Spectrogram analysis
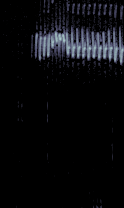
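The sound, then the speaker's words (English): An orange ground warbler sings a long, rapid trill of many evenly repeated high notes, fairly faint and steady, with no other sounds around it. “Orange ground warbler number one.”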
